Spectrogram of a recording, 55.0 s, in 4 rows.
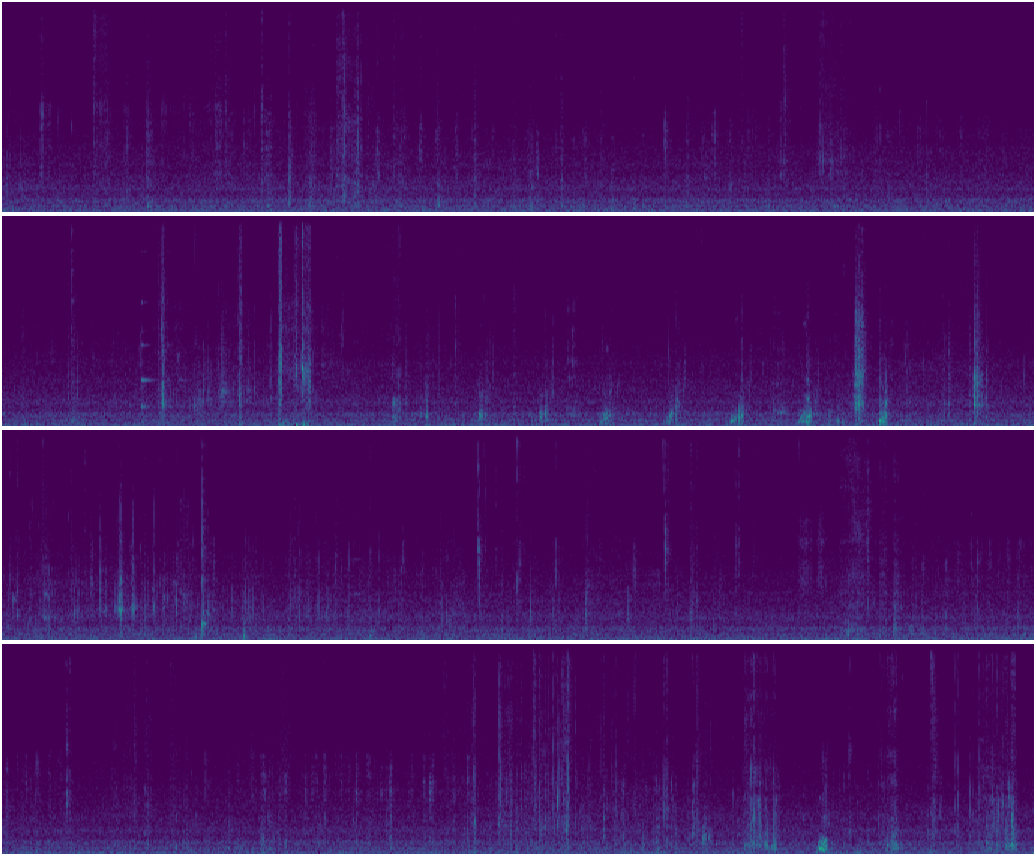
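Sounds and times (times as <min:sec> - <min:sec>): person chewing food: 0:00.5 - 0:13.2, 0:15.6 - 0:22.0, 0:22.6 - 0:54.9.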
